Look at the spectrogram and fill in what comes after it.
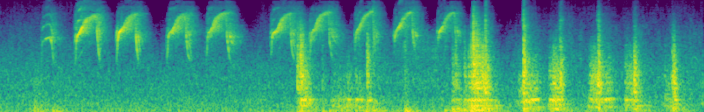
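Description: A small bird outside repeats a short, high, falling chirp about three times a second, a dozen or so in a row. From about three seconds in, a quick, uneven run of light clacking knocks comes in alongside and then takes over.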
